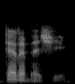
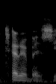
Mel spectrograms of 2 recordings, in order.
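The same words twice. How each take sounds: First: The name is said with Hungarian pronunciation. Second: The name is said with plain English pronunciation. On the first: "the Hungarian way of pronouncing it ... exactly pronounced" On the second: "you ju- just can say"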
